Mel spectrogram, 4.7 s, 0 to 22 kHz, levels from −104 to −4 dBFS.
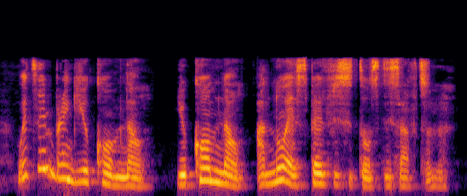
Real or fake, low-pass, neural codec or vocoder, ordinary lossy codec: real; 7.2 kHz; none; AAC, 48 kbps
